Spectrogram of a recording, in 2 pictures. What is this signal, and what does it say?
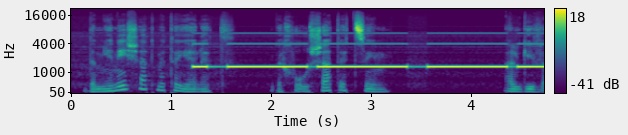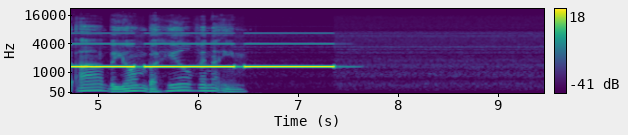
Radio time signal (DCF77), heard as a tone whose level steps once a second, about 1320 Hz, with room echo and speech in Hebrew. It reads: 1 0 1 0 0 0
